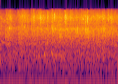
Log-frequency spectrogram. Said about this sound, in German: Ja, ihr dürft klatschen.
